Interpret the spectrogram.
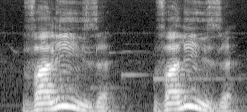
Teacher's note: Et toujours le S se prononce Z.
